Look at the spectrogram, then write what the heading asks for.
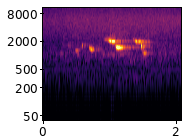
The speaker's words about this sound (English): The song of the Kauai o'o reminds us that many of these sounds we love are perhaps in the scope of our lives simply ephemeral, always at risk of being silenced and disappearing completely.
